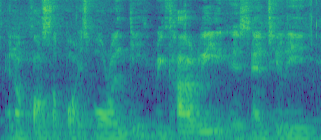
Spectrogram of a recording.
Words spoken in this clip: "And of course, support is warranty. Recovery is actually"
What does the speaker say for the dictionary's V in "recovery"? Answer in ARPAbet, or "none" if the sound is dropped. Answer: none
